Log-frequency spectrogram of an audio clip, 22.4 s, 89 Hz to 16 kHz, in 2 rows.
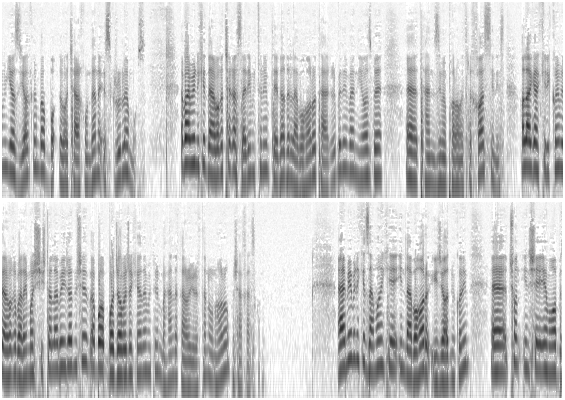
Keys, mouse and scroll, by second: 0.2-0.6 scroll down 1, 0.8-1.3 scroll up 1, 1.3-1.8 scroll down 1, 1.8 scroll up 1, 2.4-3.6 scroll down 1, 3.6-4.6 scroll up 1, 5.2-6.4 scroll down 1, 6.7-7.2 scroll up 1, 9.2-9.8 scroll down 1, 9.8-10.7 scroll up 1, 10.7 click, 16.3 right click, 17.0 scroll up 1, 17.5-19.3 scroll down 1.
